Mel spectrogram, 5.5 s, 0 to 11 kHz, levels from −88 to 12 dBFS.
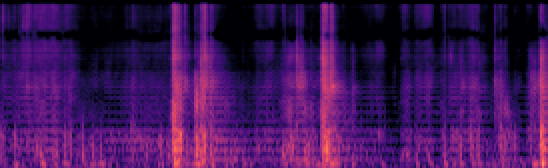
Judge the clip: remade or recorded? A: remade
